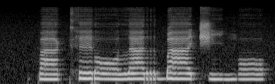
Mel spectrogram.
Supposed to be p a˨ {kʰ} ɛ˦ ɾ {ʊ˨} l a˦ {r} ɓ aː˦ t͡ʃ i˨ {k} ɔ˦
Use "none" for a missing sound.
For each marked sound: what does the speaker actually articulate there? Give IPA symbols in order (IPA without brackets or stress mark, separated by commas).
kʰ, ɔ˨, r, ŋ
